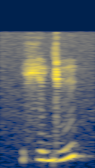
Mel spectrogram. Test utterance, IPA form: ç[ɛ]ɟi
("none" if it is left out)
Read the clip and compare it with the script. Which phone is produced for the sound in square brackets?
ɛ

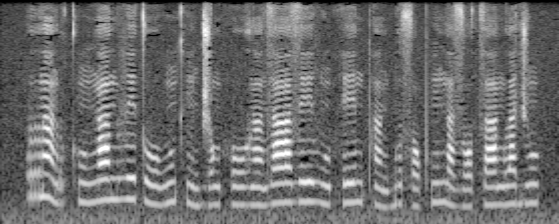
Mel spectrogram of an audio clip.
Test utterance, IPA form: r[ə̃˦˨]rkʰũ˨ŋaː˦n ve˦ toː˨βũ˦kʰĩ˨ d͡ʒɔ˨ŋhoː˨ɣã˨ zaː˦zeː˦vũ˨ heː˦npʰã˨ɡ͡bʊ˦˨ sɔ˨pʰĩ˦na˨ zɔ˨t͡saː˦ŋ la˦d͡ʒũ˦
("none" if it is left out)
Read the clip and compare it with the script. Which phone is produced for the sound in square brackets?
ã˦˨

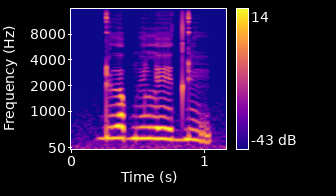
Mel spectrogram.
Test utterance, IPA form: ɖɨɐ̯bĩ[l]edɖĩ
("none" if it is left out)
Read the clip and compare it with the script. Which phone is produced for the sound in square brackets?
l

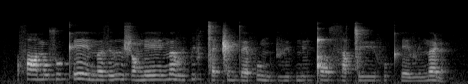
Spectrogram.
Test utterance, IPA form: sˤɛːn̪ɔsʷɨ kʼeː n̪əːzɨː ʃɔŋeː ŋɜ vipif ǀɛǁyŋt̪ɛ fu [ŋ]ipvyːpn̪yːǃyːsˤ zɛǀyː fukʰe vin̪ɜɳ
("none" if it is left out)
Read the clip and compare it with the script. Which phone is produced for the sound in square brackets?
ŋ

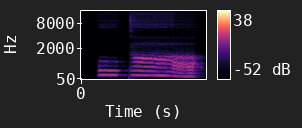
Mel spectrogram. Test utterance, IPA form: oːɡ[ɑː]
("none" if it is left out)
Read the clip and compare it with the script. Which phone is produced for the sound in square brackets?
ɑː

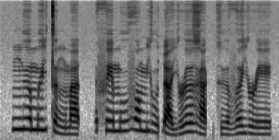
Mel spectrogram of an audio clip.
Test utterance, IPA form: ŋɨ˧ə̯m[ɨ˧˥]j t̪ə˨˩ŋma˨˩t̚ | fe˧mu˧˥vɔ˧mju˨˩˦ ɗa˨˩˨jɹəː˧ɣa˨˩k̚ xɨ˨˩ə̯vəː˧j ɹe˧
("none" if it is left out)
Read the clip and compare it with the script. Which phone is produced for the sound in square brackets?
ɨ˧˥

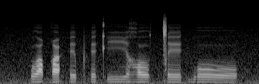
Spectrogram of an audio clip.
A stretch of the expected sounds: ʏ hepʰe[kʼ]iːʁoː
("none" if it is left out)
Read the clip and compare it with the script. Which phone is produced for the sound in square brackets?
kʼ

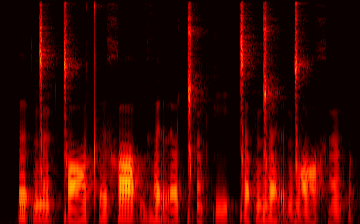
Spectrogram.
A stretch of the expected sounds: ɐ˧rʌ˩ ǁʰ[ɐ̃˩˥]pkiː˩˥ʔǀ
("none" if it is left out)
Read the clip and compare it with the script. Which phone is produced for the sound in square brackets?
ɐ̃˧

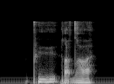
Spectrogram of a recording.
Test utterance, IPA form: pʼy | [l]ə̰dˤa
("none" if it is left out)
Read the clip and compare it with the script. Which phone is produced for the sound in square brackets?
ɾ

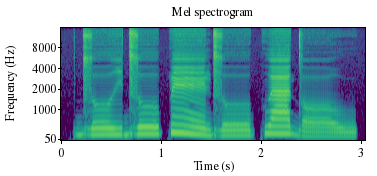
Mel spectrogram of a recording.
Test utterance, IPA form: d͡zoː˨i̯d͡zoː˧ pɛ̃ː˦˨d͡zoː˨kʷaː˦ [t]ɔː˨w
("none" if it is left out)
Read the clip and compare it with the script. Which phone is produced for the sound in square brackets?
d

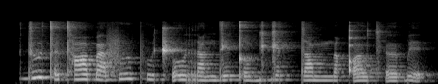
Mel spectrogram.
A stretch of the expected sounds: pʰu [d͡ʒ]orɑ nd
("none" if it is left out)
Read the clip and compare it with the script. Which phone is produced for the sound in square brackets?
t͡ʃʼ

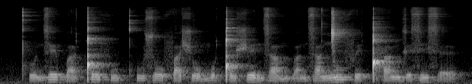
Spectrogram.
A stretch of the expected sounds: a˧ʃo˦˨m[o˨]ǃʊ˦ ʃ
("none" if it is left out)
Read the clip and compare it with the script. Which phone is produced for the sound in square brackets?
o˦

